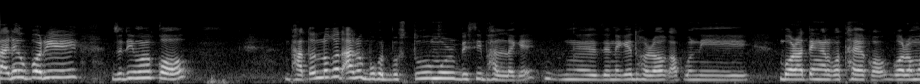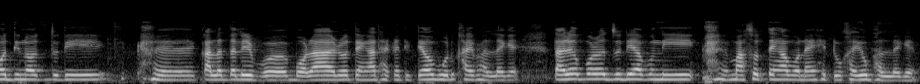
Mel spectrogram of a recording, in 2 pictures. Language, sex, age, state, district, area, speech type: Assamese, female, 30-45, Assam, Nalbari, rural, spontaneous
